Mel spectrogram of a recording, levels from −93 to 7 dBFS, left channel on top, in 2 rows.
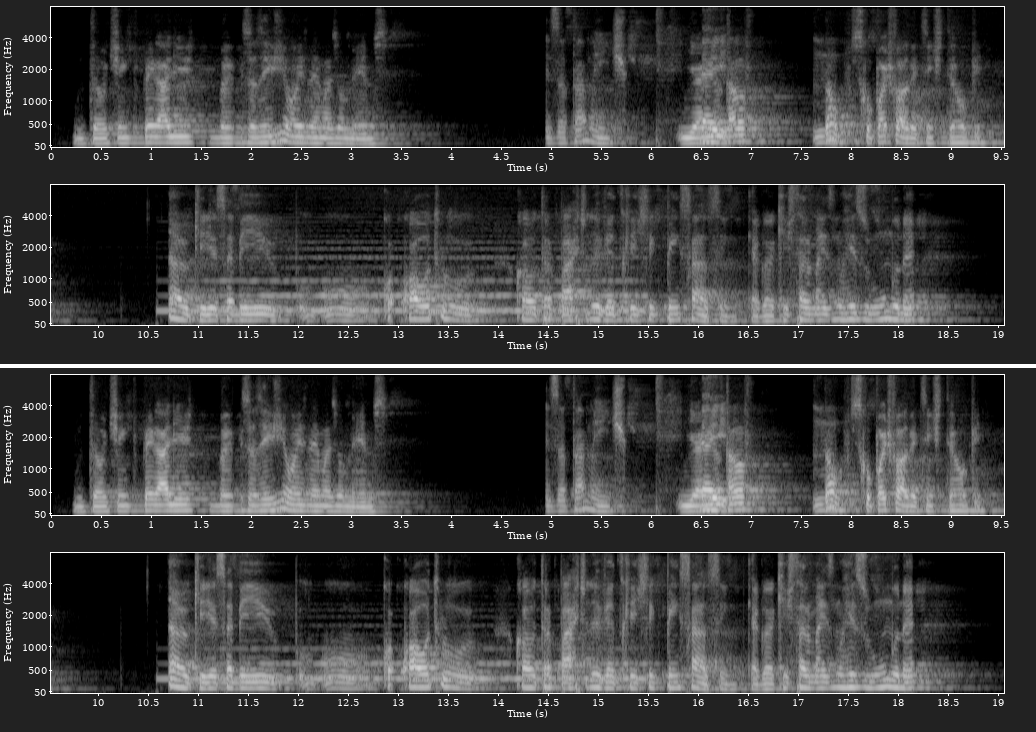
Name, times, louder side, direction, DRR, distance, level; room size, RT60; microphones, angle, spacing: voice 1, 0.2-3.3 6.2-6.9 7.7-9.3, right 1 dB, 55° right, 5 dB, 1.6 m, -24 dB
voice 2, 4.9-5.7 6.5-6.8 7.6-7.9 10.7-13.8 14.2-18.1, right 1 dB, 35° right, 7 dB, 1.5 m, -25 dB
sound 1, 10.6-15.5, left 2 dB, 70° left, 2.6 m, -35 dB
26.0 x 24.5 x 9.4 m, 1.2 s
head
